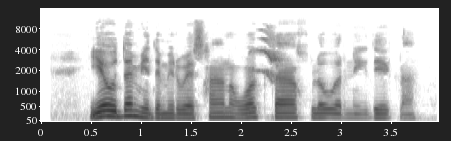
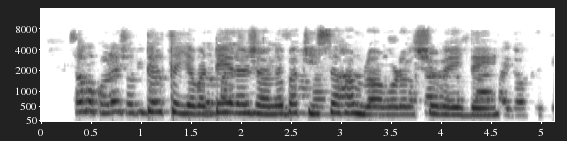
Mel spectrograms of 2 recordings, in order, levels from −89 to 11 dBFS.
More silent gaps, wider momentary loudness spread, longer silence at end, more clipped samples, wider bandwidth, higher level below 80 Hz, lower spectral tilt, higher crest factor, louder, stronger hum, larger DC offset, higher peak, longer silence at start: neither; first, 15 LU vs 5 LU; about the same, 0.25 s vs 0.15 s; neither; first, 10.5 kHz vs 8.2 kHz; second, -66 dBFS vs -60 dBFS; first, -6.5 dB/octave vs -3 dB/octave; first, 20 dB vs 12 dB; second, -22 LUFS vs -12 LUFS; neither; neither; about the same, -2 dBFS vs 0 dBFS; first, 0.5 s vs 0.3 s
